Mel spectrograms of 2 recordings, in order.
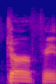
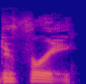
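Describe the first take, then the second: First: The name is said as Durfee. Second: The name is said as Dufree. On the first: The speaker calls it right. "It's Durfee" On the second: The speaker calls it wrong. "They said Dufree"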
